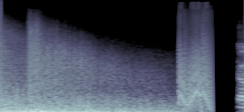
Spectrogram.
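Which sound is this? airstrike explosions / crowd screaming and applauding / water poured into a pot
airstrike explosions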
